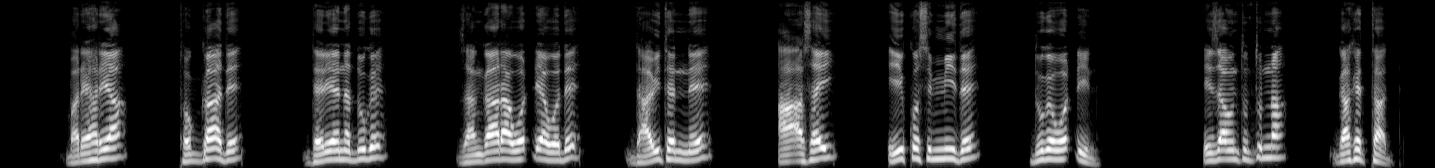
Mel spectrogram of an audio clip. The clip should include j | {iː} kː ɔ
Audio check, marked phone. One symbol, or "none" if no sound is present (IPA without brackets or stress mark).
iː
